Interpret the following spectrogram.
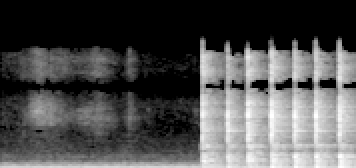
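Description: A measuring cup knocked rapidly against the rim of a stainless-steel stand-mixer bowl to shake out the last of the sugar. The run of light, ringing knocks starts a little over a second in, at about eight a second.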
